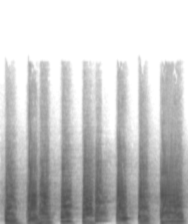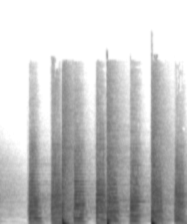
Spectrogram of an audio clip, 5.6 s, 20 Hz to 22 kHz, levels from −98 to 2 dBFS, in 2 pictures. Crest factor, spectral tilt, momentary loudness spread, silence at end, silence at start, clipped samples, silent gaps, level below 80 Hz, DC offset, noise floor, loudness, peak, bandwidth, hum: 20 dB; -3 dB/octave; 6 LU; 0 s; 0.05 s; under 0.1%; none; -70 dBFS; under 0.1%; -50 dBFS; -25 LUFS; -6 dBFS; 16.5 kHz; none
